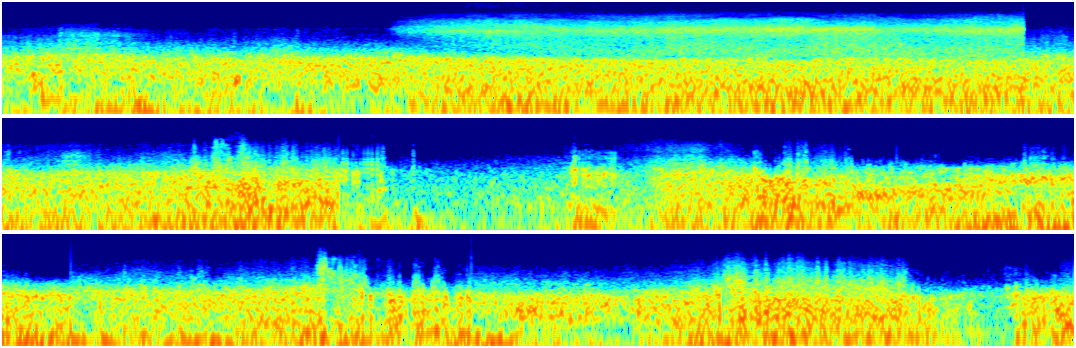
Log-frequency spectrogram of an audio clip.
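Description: Rushing and splashing seawater and surf heard on a GoPro action camera held at water level while surfing, with wind buffeting its microphone. Loud throughout, with a brief dip about halfway and churning whitewater near the end.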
